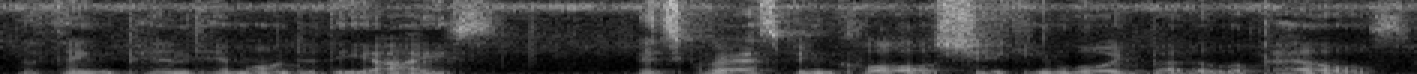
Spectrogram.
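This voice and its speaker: A man reading a first-person horror story in a slow, grave storytelling manner. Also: low-pitched, fairly even intonation, darkish tone, slightly rough, rough recording. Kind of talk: scripted horror narration.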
